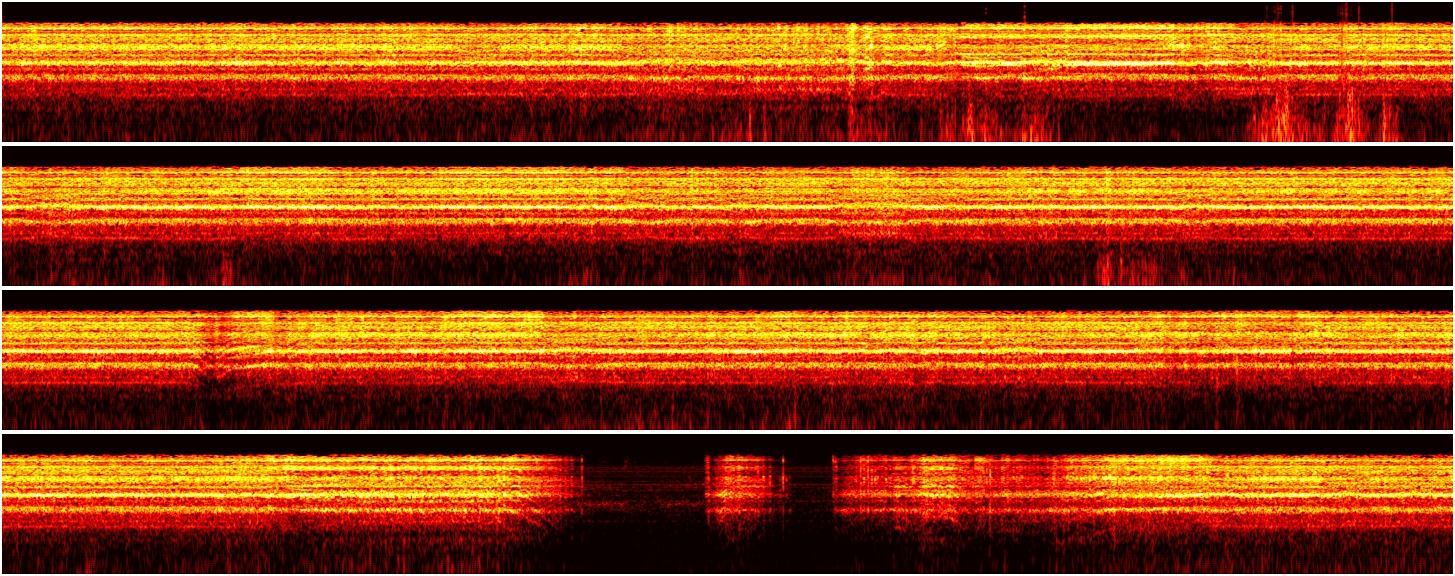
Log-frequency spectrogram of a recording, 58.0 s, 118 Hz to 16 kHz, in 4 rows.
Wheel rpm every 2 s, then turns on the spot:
160, 160, 160, 160, 160, 160, 160, 160, 160, 160, 160, 160, 160, 160, 160, 150, 160, 160, 160, 160, 160, 160, 160, 160, 60, 10, 70, 130, 160.
none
